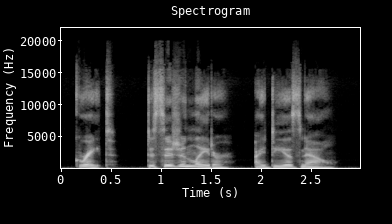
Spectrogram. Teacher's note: Falling tone tells people we're done with this point.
